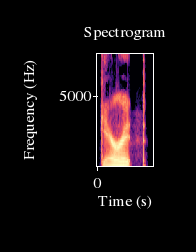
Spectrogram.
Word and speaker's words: Garrett: Garrett. It rhymes with ferret.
